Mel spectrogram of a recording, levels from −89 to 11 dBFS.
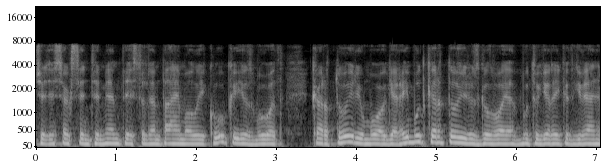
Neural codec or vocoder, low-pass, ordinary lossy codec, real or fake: codec, 16 kHz, 4.8 kbps, FACodec; 7.2 kHz; AAC, 64 kbps; fake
